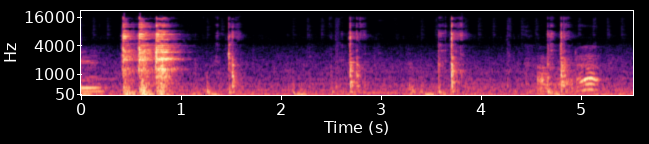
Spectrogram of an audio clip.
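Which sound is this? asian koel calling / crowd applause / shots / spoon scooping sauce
spoon scooping sauce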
